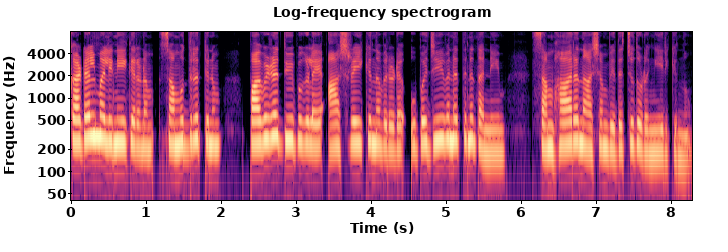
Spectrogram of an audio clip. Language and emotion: Malayalam, neutral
